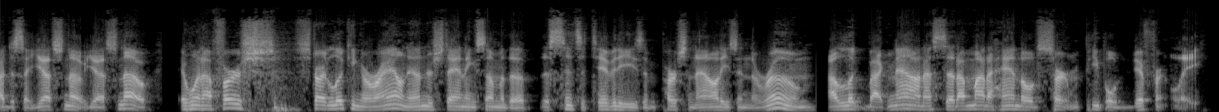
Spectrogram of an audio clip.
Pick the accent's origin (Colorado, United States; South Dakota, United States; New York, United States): New York, United States; growing up in the Bronx, too, is almost survival.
